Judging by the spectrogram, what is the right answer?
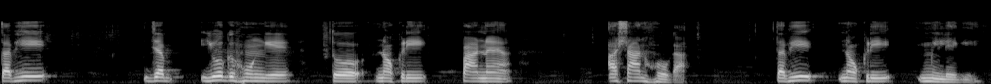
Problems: constant background noise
